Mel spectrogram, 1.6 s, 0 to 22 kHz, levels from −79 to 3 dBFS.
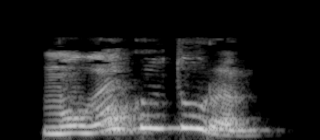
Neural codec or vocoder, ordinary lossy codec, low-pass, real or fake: none; MP3, 32 kbps; 7.2 kHz; real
